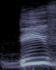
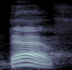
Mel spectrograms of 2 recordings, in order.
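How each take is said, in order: First: The vowel is a long 'ee' sound. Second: The vowel is a short 'e' sound. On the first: The speaker calls it wrong. "डीफ नहीं होता है" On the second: The speaker calls it right.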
